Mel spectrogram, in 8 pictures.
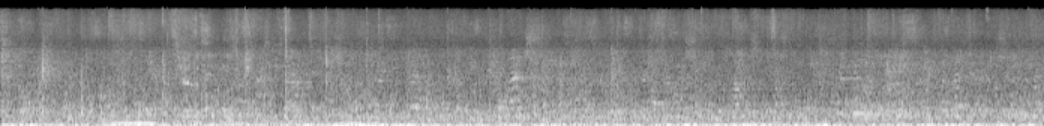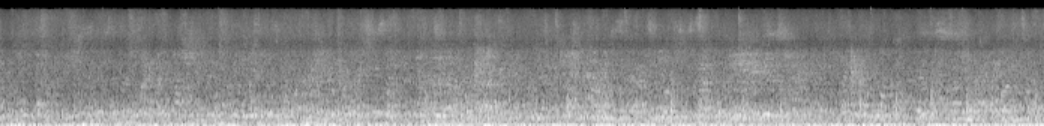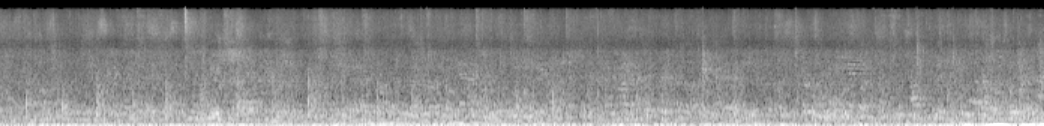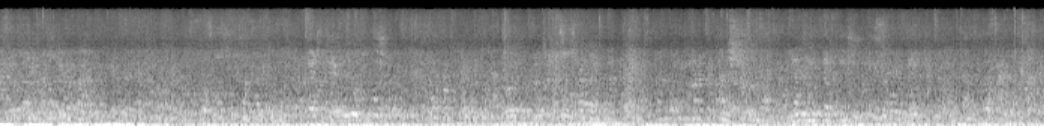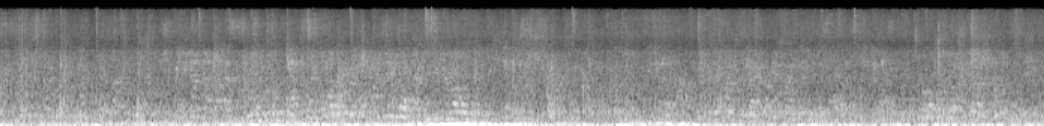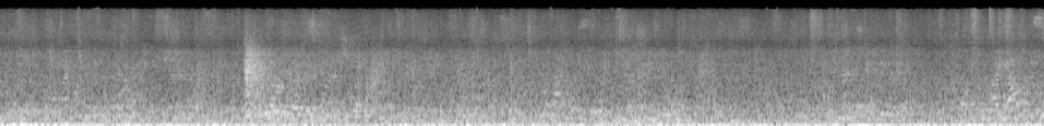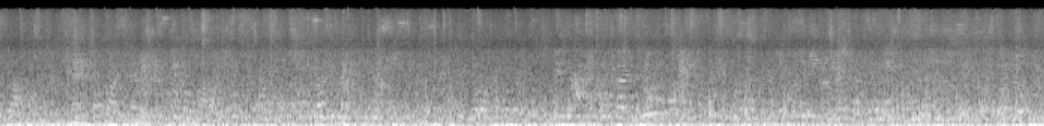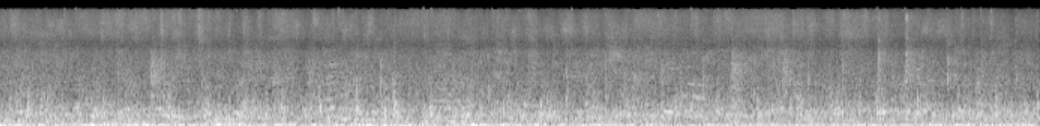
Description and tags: minsk unterfhrung
Standing in a pedestrian underpass. people rushing by.
russia, city, reverb, people, daily-life, field-recording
